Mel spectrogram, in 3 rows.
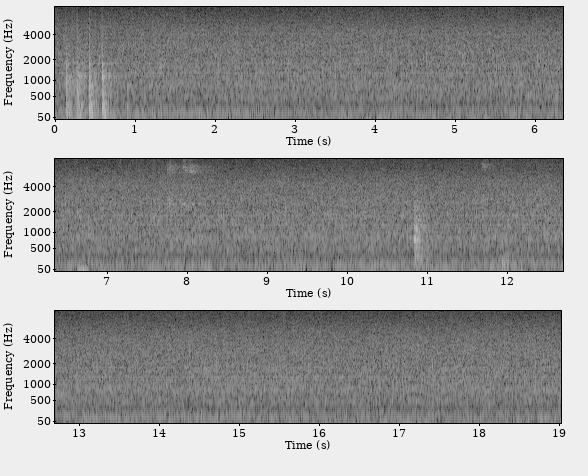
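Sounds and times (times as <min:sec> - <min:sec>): food sizzling in a wok: 0:00.0 - 0:19.0
wooden spatula knocking pan: 0:00.1 - 0:01.0.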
